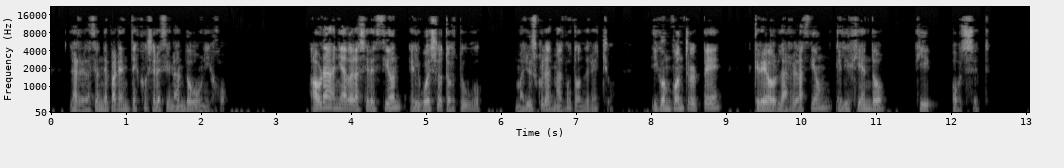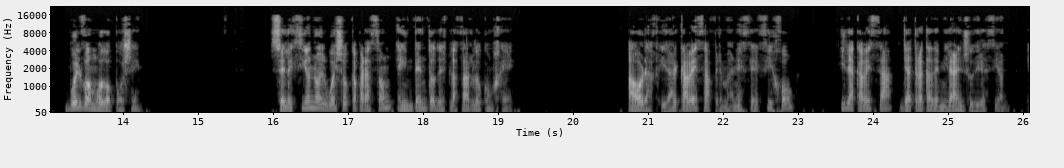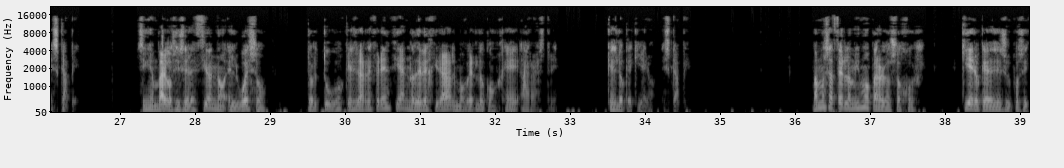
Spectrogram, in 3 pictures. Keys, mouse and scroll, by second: 8.0 right click, 10.2 ctrl+p, 14.9 Tab, 15.6 Tab, 19.2 right click, 20.2 g, 30.1 right click, 32.4 g.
